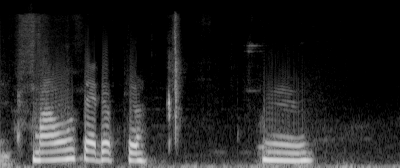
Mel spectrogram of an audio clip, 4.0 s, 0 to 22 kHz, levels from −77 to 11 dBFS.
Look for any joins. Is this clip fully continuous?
yes; 0 cuts

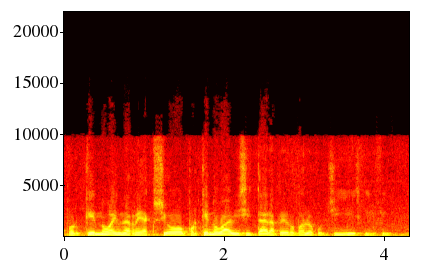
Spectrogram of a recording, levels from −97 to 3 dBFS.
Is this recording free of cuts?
no; 1 cut; at 1.3 s

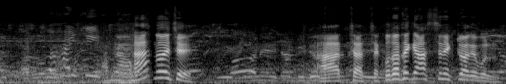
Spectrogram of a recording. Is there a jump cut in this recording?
yes; 1 cut; at 1.6 s

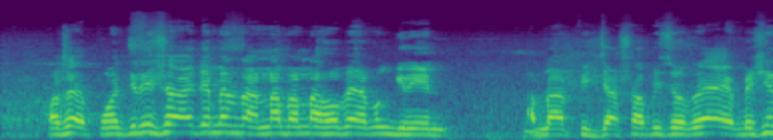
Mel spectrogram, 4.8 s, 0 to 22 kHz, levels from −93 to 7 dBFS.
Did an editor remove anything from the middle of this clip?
no; 0 cuts

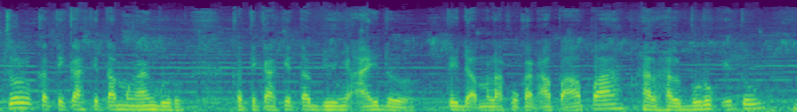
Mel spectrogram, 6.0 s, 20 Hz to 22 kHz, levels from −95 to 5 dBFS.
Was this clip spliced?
no; 0 cuts

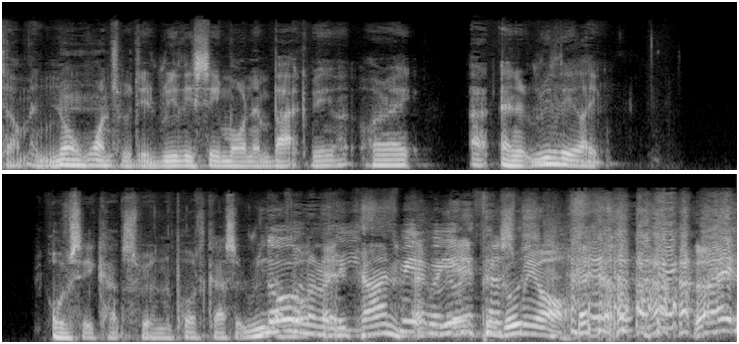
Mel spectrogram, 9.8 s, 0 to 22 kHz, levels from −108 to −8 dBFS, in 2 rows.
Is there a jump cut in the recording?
no; 0 cuts

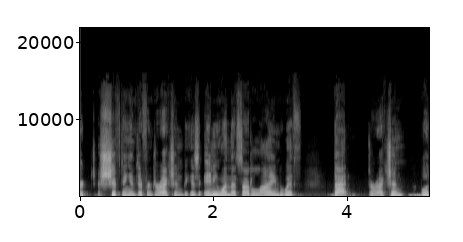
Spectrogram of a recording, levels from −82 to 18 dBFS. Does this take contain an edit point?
no; 0 cuts

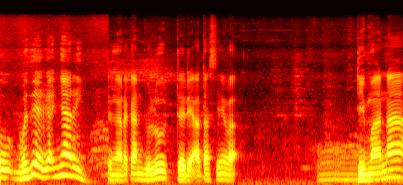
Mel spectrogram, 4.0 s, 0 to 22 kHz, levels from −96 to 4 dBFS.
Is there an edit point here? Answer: yes; 1 cut; at 1.1 s

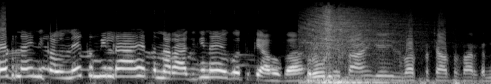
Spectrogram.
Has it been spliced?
yes; 1 cut; at 3.3 s

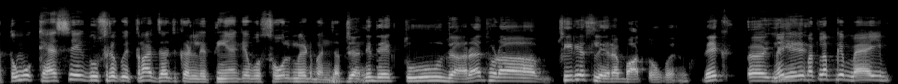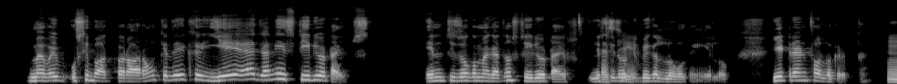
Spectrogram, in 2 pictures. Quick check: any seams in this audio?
no; 0 cuts

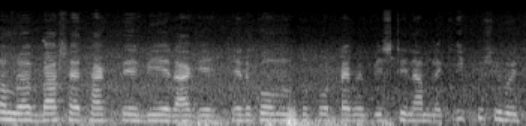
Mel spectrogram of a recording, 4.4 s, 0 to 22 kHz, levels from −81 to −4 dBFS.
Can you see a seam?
no; 0 cuts

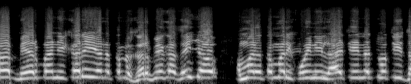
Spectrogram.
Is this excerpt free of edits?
yes; 0 cuts

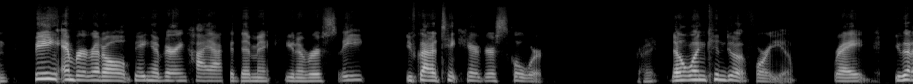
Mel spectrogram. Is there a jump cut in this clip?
no; 0 cuts

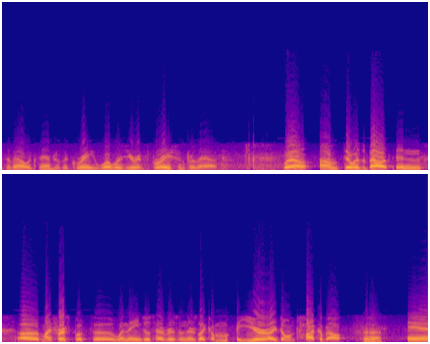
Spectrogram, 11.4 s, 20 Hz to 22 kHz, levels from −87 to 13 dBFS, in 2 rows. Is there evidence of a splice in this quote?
no; 0 cuts

